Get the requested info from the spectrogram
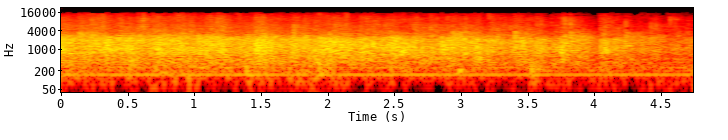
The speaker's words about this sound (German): Geben wir doch einen riesen Applaus für Silvana. Danke.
